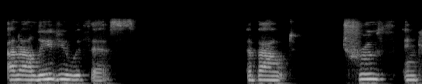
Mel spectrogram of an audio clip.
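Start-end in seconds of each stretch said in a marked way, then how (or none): none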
